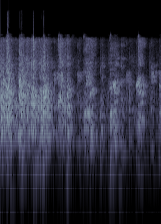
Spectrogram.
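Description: Audience applauding: a dense patter of many hands clapping, thinning out in the second half.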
